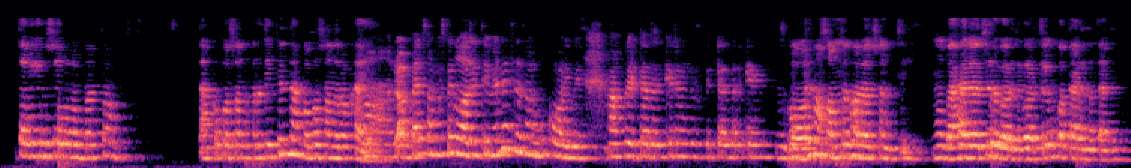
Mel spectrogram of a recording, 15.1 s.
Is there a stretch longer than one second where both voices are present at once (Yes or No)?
No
